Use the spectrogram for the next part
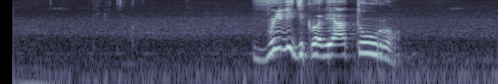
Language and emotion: Russian, angry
